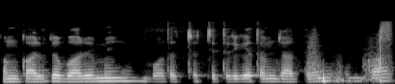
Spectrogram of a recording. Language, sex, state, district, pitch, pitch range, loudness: Hindi, male, Uttar Pradesh, Jyotiba Phule Nagar, 140 Hz, 135-150 Hz, -18 LUFS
